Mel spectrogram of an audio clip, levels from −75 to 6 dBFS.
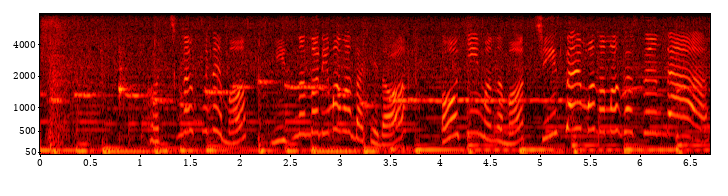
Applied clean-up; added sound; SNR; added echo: none; Water; 15 dB; none.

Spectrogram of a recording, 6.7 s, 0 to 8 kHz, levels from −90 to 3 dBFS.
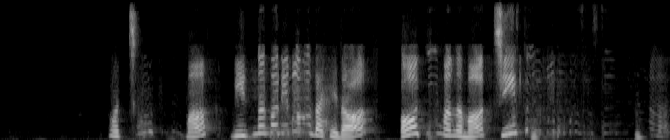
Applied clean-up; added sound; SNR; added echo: neural mask model DeepFilterNet 3.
